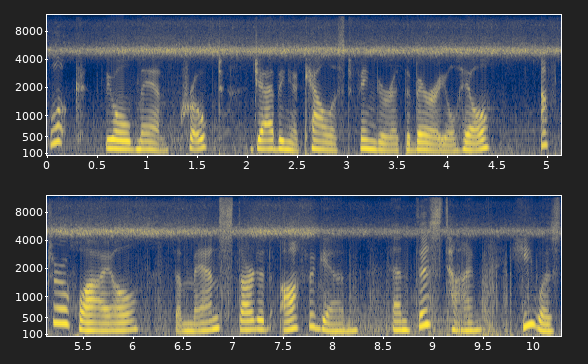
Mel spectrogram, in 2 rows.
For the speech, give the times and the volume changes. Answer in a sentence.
You can hear the speech from 0.0 to 10.2 s, at a steady volume.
